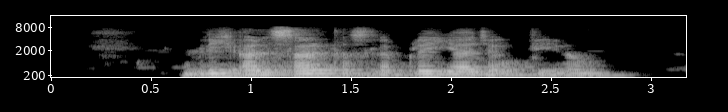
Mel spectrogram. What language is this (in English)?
Esperanto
